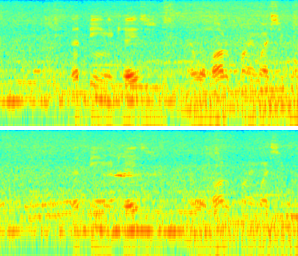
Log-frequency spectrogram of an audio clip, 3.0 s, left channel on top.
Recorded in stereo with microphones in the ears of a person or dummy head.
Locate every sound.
0.7 s a man speaking: 40° left (ahead or behind)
